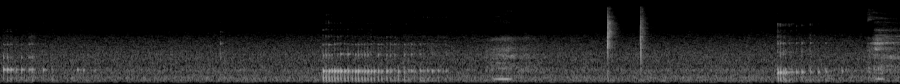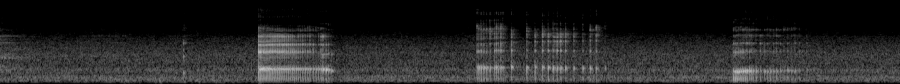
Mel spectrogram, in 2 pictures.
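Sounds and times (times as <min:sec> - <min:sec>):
person burping: 0:07.8 - 0:08.9, 0:13.8 - 0:15.1, 0:16.4 - 0:17.1.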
